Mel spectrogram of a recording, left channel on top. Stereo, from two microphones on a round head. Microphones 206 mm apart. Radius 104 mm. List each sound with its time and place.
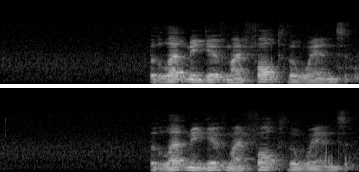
1.5 s a man speaking: 65° left (ahead or behind), 2.5 m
